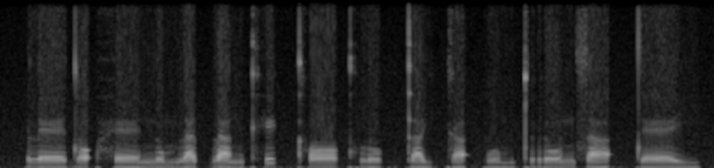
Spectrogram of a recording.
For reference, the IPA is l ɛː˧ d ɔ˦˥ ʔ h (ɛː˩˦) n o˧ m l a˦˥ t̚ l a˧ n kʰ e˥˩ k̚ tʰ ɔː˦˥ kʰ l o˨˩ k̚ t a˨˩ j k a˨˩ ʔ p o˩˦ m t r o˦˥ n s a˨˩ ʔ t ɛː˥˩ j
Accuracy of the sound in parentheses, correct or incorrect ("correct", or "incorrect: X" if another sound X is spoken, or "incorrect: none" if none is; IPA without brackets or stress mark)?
correct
